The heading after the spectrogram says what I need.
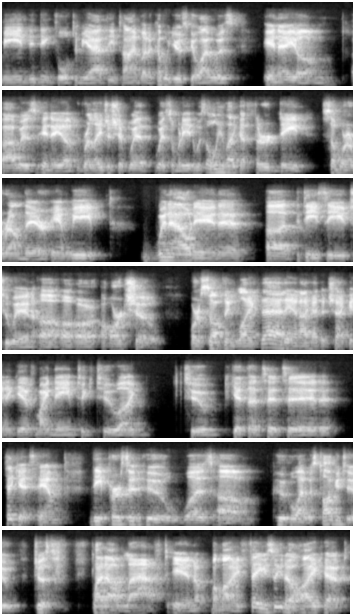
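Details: Panelist who stutters speaking in a stuttering-association webinar, with audible repetitions; stuttering.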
